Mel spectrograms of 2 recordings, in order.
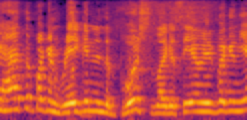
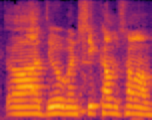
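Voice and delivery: ordinary delivery

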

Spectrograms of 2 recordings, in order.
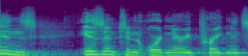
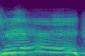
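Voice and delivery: high-pitched drawn-out party cheer; mock cheering; 13 semitones higher than usual. Guests cheering at a twins reveal, mock excitement. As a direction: imitate a delighted crowd, pitched way up. Imitates crowd at gender reveal.

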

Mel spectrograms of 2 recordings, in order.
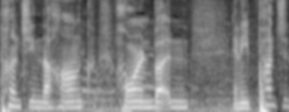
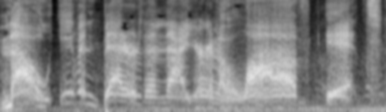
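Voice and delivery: high, slow falsetto mom; excited mom; 5 semitones higher, slower than usual. Acted. Mom teases Froggy with the news, high excited voice. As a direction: stretch it out in a high mother voice.

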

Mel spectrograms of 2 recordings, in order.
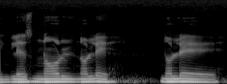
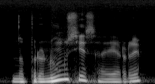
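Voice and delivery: normal talking voice

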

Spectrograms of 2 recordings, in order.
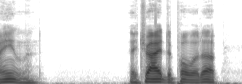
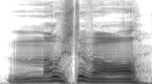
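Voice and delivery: slow, drawn-out passion; passionate; 3 semitones higher, 4 dB louder, much slower than usual. A narrator's reading. Hook confiding in his bosun, slow and passionate. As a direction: stretch the words with intensity. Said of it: "Hook was saying passionately".

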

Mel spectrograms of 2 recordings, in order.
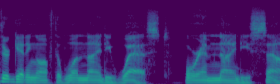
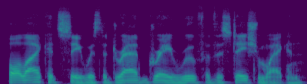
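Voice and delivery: ordinary delivery

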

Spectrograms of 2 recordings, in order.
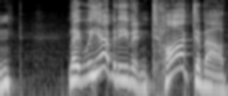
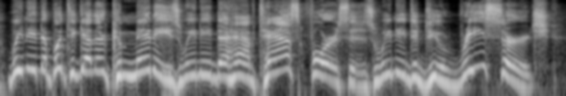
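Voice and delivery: mocking bureaucrats; 6 semitones higher than usual. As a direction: parody government committee talk, hammed-up. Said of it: "That's their solution".

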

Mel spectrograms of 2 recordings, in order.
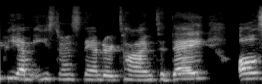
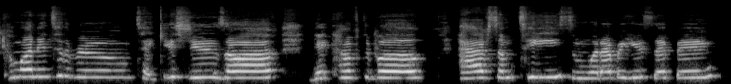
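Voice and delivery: high, bright-energy greeting to the room; upbeat host welcome; 4 semitones higher than usual. Acted. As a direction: welcome everyone like a party host. Hosts an upbeat live welcome.

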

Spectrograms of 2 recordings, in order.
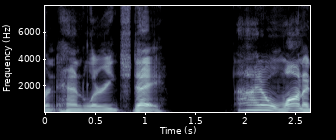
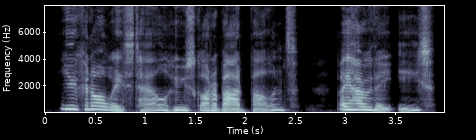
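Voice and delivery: put-on higher, dry teasing young woman; Melka voice; 9 semitones higher than usual. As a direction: tease him in a higher voice. Melka's voice in the story.

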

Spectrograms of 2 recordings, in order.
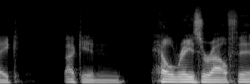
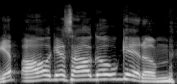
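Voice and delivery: hammed-up agreeable dad voice; oblivious dad; 9 semitones higher, 6 dB louder than usual. Dad agreeing to go get him, oblivious. Acts out dad's oblivious reply.

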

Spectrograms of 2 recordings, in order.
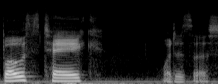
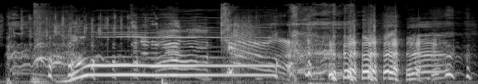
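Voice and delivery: shrieking high laughter; loud burst of laughter; 7 dB louder than usual. Real, not acted. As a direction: howl with delight at the Fireball. Table erupts at Fireball.

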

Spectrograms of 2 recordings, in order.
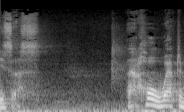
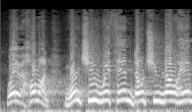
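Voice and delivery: much higher, louder, pressing questions; incredulous challenge; 11 semitones higher, 8 dB louder, faster than usual. Acted. Bystander cornering Peter, loud and incredulous. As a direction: pounce on him in disbelief.

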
